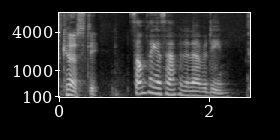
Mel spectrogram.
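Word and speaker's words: abrdn: life aberdeen has rebranded it's now called abdomen it's like no it's still pronounced aberdeen stephen bird uh is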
